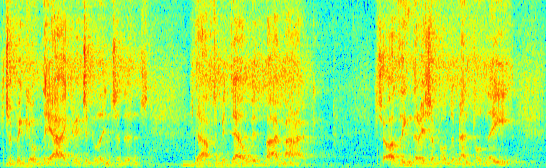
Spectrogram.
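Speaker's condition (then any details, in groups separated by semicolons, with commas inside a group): Voice prosthesis; uses voice prosthesis; speaks with voice prosthesis, asks listeners to accommodate voice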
